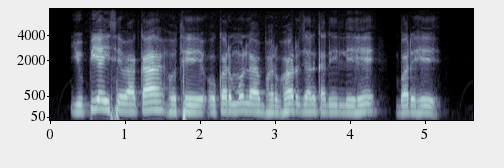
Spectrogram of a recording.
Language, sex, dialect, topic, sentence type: Chhattisgarhi, male, Eastern, banking, question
